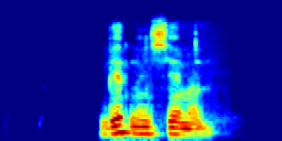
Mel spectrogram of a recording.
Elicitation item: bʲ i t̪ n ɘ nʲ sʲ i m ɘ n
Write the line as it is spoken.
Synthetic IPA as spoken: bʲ e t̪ n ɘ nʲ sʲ e m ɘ n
